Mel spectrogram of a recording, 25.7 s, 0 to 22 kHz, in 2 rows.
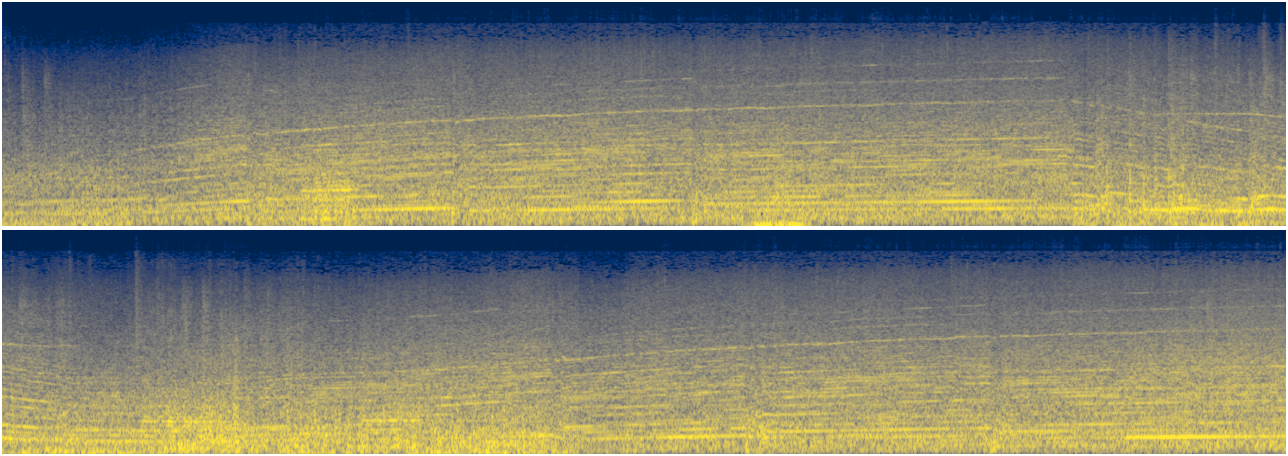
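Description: Race car engines roar continuously in a PS4 racing game at Zolder, loud and sustained with rising and falling revs through gear changes, several cars audible close together throughout.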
